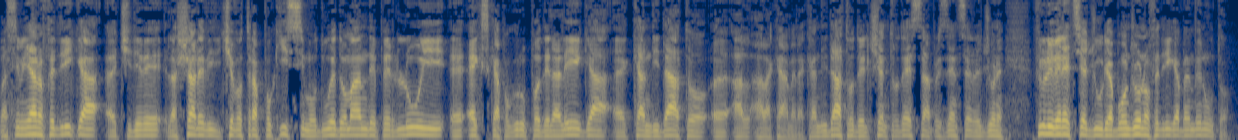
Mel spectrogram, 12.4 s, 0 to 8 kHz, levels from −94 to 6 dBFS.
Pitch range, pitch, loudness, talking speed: 110-130 Hz, 120 Hz, -23 LUFS, 185 wpm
